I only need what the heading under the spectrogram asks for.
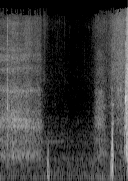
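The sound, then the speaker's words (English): A single sneeze, caused by having a Christmas tree in the house, with breathy inhaling and a couple of small catches leading up to a sudden burst at the end. No one speaks. “Sneeze from having a Christmas tree in my house.”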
